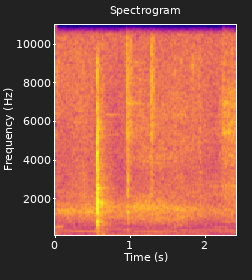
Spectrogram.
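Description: Hands working a rubber timing belt onto an engine's toothed sprockets and pulleys: one sharp click about half a second in and a few faint handling clicks, over a low steady hum.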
